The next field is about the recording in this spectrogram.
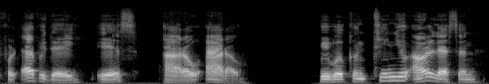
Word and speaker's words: araw-araw: For example, araw-araw. Araw-araw. Araw-araw. Araw-araw is spelled as A-R-A-W hyphen A-R-A-W.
